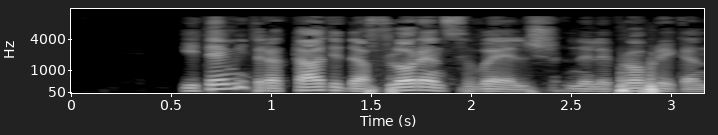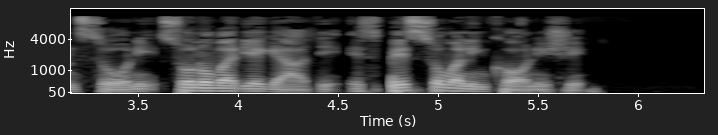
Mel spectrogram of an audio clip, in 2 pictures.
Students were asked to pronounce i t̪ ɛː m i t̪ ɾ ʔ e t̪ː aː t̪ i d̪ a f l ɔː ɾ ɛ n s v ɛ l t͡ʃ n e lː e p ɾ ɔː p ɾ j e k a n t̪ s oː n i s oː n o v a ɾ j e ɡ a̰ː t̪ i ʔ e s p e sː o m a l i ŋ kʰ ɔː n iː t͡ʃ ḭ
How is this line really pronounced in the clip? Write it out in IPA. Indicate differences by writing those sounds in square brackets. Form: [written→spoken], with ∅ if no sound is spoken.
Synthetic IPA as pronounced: i t̪ ɛː m i t̪ ɾ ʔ [e→a] t̪ː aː t̪ i d̪ a f l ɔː ɾ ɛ n s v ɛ l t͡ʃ n e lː e p ɾ ɔː p ɾ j e k a n t̪ s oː n i s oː n o v a ɾ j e ɡ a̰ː t̪ i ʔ e s p e sː o m a l i ŋ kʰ ɔː n [iː→i] t͡ʃ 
